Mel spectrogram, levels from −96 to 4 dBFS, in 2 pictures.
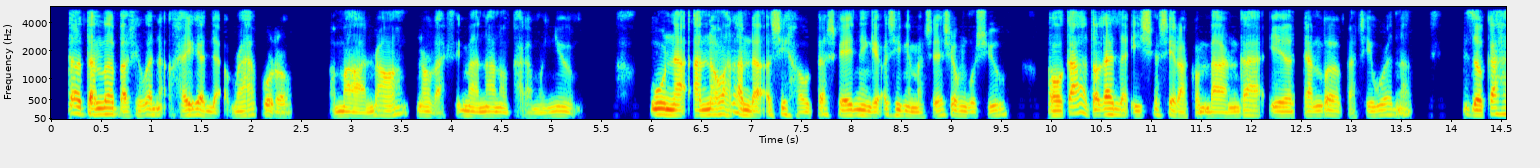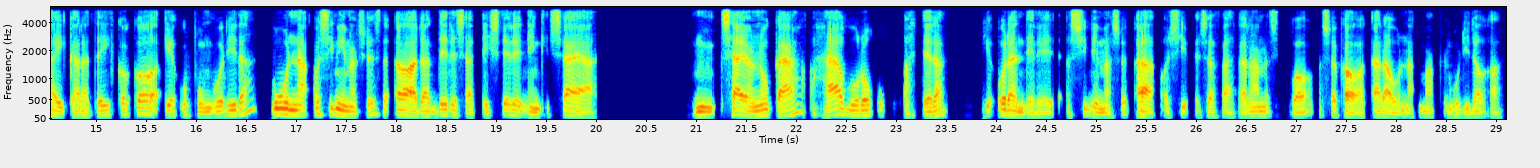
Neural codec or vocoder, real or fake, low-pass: codec, 24 kHz, 0.9 kbps, WavTokenizer, small release; fake; 5.4 kHz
